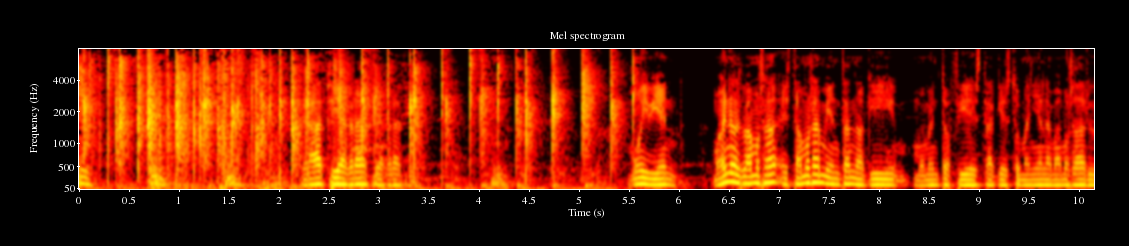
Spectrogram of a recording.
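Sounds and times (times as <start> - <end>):
small group clapping: 0.0 - 5.7
speech: 2.3 - 3.5, 4.1 - 4.3, 5.5 - 10.1.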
